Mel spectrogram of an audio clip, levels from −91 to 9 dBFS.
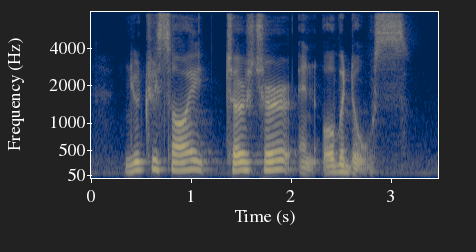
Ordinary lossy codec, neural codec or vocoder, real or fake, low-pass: none; codec, 16 kHz, 6 kbps, DAC; fake; none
